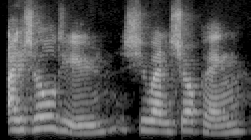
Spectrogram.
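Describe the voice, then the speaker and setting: Woman acting a coy, high-voiced evasive lady. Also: a little slow. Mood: evasive, falsely innocent. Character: evasive, politely fluttery married woman, feigning innocence. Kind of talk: 1940s detective radio play acting.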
